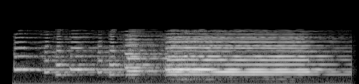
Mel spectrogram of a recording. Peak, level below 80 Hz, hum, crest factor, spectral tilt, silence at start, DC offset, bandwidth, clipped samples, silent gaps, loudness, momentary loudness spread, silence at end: 0 dBFS; -58 dBFS; none; 14 dB; -2.5 dB/octave; 0.15 s; 0.5%; 5.4 kHz; under 0.1%; none; -14 LUFS; 11 LU; 0.05 s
